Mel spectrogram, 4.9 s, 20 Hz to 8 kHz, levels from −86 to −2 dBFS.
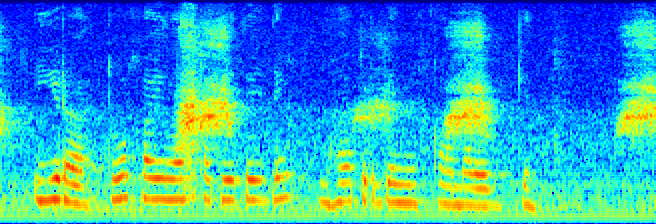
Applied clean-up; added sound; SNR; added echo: none; Fowl; 4 dB; reverberation time 1.4 s.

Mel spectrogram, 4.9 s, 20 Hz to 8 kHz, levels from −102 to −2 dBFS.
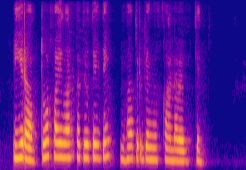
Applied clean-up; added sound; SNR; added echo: neural mask model DeepFilterNet 3.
